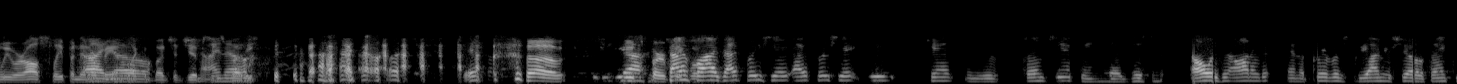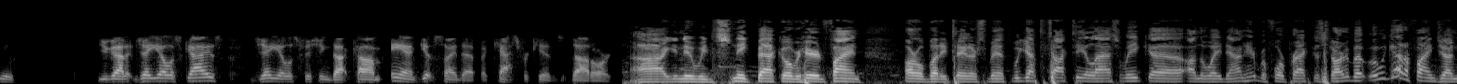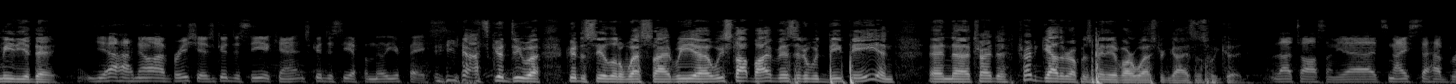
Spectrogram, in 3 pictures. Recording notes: Live coverage at Bassmaster Classic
